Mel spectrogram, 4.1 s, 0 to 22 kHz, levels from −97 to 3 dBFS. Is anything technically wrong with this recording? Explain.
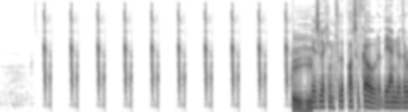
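Yes, there are two faults.

From 0.51 to 2.93 s there is a stutter with silent gaps. A burst of speech about 123 ms long plays, then about 145 ms of dead digital silence follows. The cycle repeats every 268 ms, nine times. The likely cause is a stalled player or stream that replayed its last fragment at each retry and then ran dry. The speech meant for that stretch never arrives.

From 3.12 s to the end, a section plays at the wrong speed. It runs at 1.95 times normal rate. Pitch rises with it, by around ten semitones. The voice sounds high, thin and rushed. The likely cause is playback or editing against the wrong clock, so the samples were read out nearly twice too fast.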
